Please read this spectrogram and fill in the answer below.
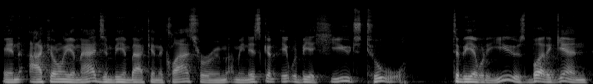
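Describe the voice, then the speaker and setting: A man co-hosting a casual podcast, a former teacher and coach, who asks questions and keeps chiming in with quick agreement. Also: medium pitch, a little mellow. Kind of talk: casual chat.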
